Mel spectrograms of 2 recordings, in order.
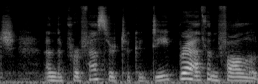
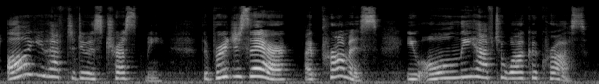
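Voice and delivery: put-on higher, earnest child character; persuasive young girl; 6 semitones higher, 4 dB louder than usual. A narrator's reading. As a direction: reason insistently with the frightened professor. Lindy persuades the professor.

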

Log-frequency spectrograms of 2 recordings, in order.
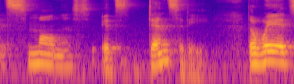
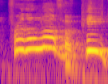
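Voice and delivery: high, loud burst of impatience; shouted exasperation, pitched way up; exasperated outburst; 12 dB louder than usual. A narrator's reading. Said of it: "shuddered her mother".

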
